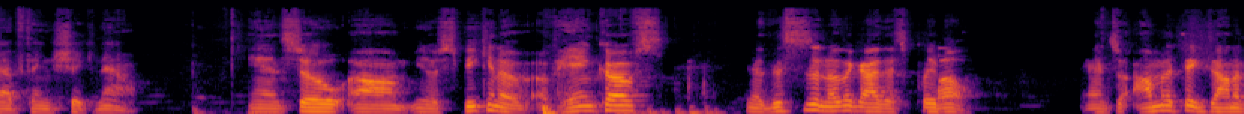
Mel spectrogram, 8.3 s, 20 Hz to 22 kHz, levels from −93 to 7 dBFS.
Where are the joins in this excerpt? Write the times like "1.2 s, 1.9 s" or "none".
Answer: 6.3 s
